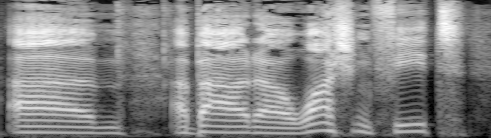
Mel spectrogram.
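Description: A man's voice: mid-range voice, steady tone, slow, a bit bright, clear, resonant tone, no echo, clean studio sound. A man co-hosting a podcast in casual panel chat, wry and wordy in his delivery. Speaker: podcast host.

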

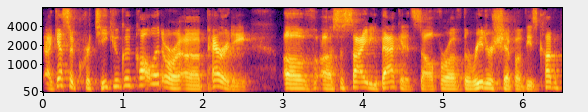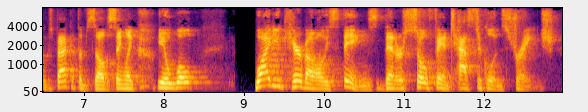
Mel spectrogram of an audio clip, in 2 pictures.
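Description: A man's voice: on the high side, big pitch swings, normal speed, sharp tone, muffled recording. A man speaking as a podcast panelist in a discursive, emphatic, intellectual way, in casual analytical discussion.

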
